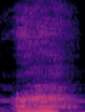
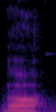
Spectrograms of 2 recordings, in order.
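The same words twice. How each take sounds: First: A drawn-out, moaning exclamation. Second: A short, plain exclamation. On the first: The speaker calls it right. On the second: The speaker calls it wrong.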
